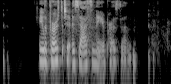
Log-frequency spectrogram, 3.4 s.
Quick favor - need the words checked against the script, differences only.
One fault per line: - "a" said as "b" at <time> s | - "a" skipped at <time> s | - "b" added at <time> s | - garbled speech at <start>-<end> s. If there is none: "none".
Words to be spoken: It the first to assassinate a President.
none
